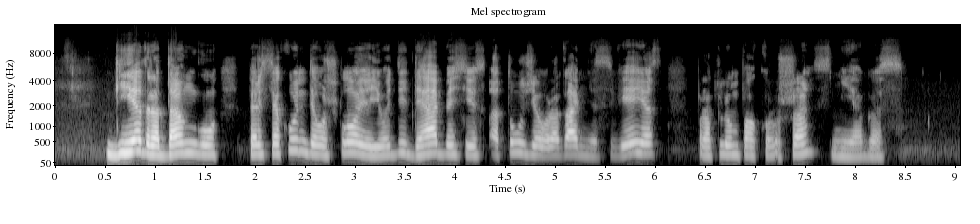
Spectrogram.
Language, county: Lithuanian, Utena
